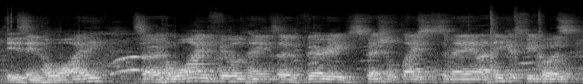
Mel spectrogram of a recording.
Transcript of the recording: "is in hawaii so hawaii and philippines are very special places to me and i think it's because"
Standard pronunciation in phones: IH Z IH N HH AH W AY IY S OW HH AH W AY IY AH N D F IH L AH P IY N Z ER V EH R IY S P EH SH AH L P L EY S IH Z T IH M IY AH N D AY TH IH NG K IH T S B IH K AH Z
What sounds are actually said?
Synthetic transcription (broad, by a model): IH Z IH N HH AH W AY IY S OW HH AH W AY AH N F IH L AH P IY N Z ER V EH R IY S P EH SH L P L EY S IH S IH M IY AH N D AY TH IH NG K IH T S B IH K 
